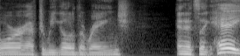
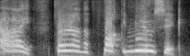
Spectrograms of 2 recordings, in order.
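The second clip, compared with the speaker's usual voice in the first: play-acted shrill, rowdy, aggressive, belligerent yell; 13 semitones higher, 7 dB louder than usual. Describing how they behaved toward others at the party, imitating belligerent partier. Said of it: "be belligerent at the other people".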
